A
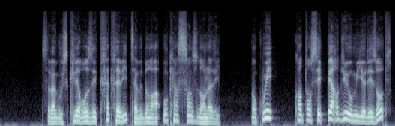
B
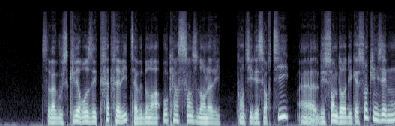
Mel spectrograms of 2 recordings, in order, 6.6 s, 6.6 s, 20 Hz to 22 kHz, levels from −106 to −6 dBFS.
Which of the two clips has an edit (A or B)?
B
